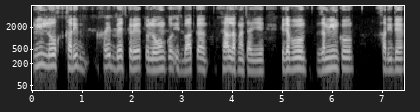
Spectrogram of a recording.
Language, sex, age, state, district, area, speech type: Urdu, male, 45-60, Uttar Pradesh, Aligarh, urban, spontaneous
